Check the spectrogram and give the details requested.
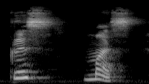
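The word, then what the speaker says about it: Christmas: यहाँ पे क्रिसमस, क्रिसमस CHRIS, बट टी भी लिखा जाता है स्पेलिंग के अंदर, टी यहाँ पे साइलेंट होता है, MAS मस, क्रिसमस।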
